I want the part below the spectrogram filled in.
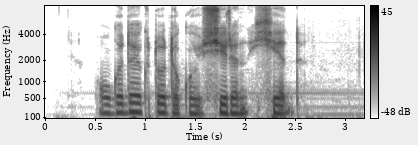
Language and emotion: Russian, neutral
